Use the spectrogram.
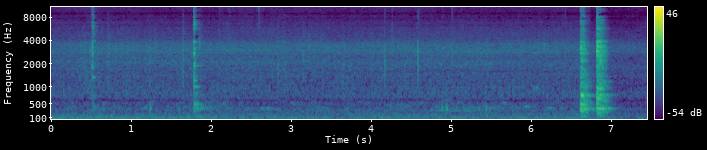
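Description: Papaya kofta frying in oil makes a faint, steady sizzle, broken by sparse utensil taps and a louder double clatter near the end.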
